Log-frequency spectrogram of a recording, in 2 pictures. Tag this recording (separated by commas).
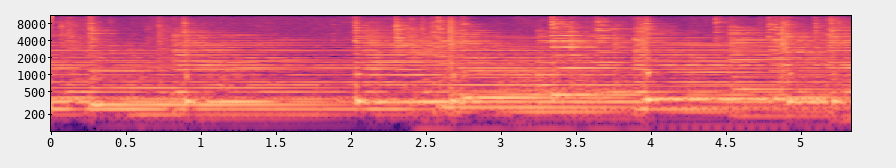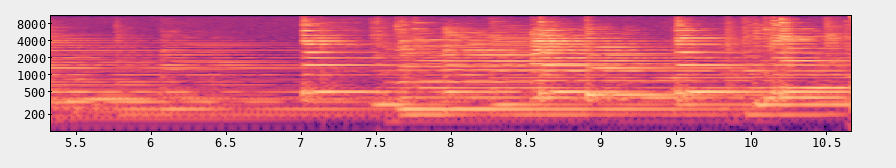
playing harp, Harp, Music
